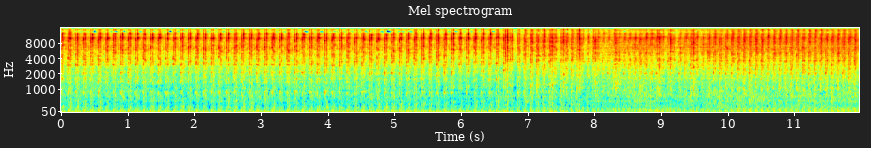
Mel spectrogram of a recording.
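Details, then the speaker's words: 1956 Ferguson TO20 TVO four-cylinder tractor, first run in 8 years, idling with an uneven lumpy beat, running on three cylinders with one misfiring, suspected cylinder number one; leads, distributor, fuel tank, plug and carb later serviced. "she is only running on three cylinders it's a four cylinder tractor and you can hear that that's it missing on one cylinder"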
